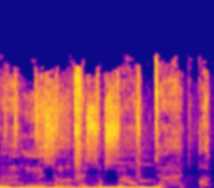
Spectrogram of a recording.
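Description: French hip-hop track: a male voice rapping over a beat with heavy sub-bass hits. The bass and beat drop away about a second and a half in, leaving the sound much quieter.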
